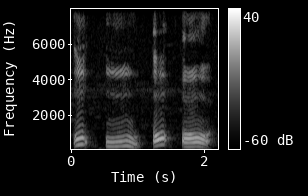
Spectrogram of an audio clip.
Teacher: इसको जब हम बोलेंगे तो हमारा पूरा होठ कैसा हो जाएगा, गोल हो जाएगा। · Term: व्रतमुखी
